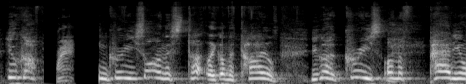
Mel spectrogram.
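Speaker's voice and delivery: high, loud, hammed-up angry yell; a red-faced homeowner ranting about grease, high and loud; furious client yelling. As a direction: screech it like a raging brute. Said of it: "And he's like".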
